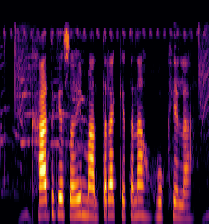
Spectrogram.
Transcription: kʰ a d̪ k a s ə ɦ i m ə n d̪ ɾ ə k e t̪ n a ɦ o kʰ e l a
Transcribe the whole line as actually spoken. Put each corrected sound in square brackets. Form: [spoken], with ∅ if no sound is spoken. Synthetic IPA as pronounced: kʰ a d̪ k [e] s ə ɦ i m [a] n [t̪] ɾ [a] k e t̪ n a ɦ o kʰ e l a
